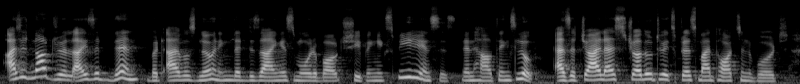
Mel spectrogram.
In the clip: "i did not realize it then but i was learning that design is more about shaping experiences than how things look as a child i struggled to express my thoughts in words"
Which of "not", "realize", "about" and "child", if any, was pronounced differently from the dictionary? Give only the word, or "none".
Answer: none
